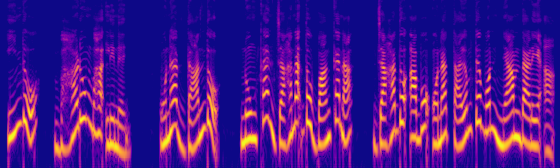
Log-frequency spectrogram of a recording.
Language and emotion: Santali, disgusted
